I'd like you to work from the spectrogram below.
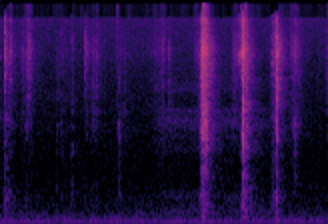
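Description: Tarot cards being shuffled, faint rustling and riffling that builds into three crisp, louder snaps near the end, with no talking.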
